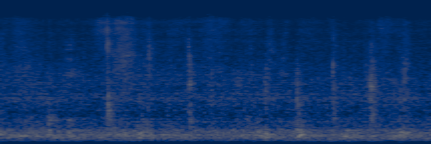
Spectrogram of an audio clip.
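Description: Near silence: room tone with a handful of faint, irregularly spaced clicks and taps.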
